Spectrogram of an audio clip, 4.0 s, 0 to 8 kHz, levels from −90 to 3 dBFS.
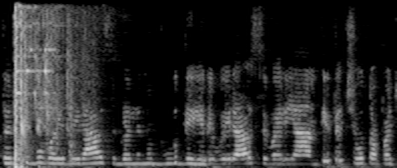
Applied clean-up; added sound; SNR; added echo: classical method WPE with log-MMSE.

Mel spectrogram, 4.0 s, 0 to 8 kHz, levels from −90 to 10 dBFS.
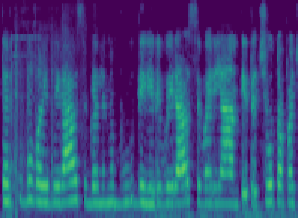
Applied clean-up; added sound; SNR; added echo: neural mask model DeepFilterNet 3.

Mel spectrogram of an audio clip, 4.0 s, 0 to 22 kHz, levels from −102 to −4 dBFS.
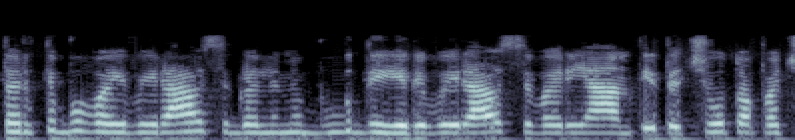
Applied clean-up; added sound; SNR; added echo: none; none; none; none.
